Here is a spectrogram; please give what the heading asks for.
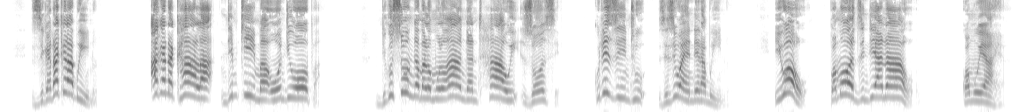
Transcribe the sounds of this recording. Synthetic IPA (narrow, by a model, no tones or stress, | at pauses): zikaɗakʰalaɓwinɔ | akanakʰalandim̩timawɔndiwɔpa̰ | ndikusuŋɡamalɔmɔlɔaŋɡantʰawizɔnsɛ̰ | kutizintʰu | ziziwaɛndɛɾaɓwḭːnɔ | iwɔwɔ | pamɔd͡zindianawɔ̰ | kwamujaːja̰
